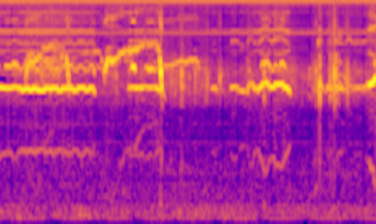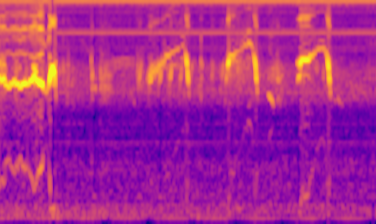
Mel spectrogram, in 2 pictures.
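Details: Hungry bald eagle chicks greet their mother bringing seal placenta. The youngest chick fights off a sibling while feeding. Short, sharply rising and falling whistled squeaks come in bursts, with softer lower chitters and a constant low hum.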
